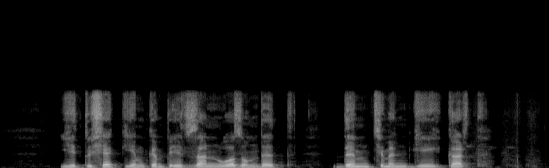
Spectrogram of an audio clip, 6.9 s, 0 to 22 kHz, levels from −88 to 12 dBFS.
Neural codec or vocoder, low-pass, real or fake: vocoder, 22.05 kHz, 80 mel bands, WaveNeXt; 9.9 kHz; fake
